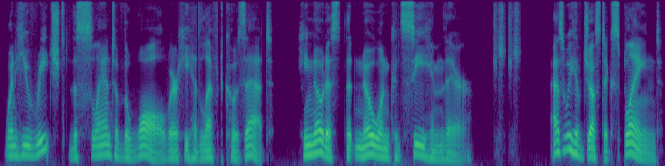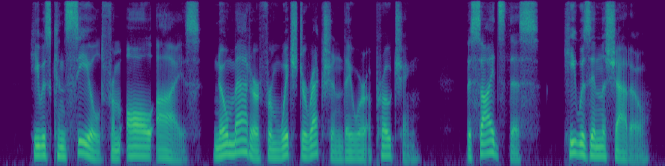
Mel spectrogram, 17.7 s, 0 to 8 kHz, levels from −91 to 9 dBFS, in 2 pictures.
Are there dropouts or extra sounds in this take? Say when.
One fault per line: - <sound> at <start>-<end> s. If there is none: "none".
- laugh at 6.6-7.0 s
